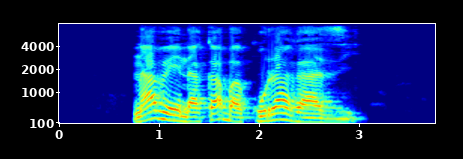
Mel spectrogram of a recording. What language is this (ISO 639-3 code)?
dav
